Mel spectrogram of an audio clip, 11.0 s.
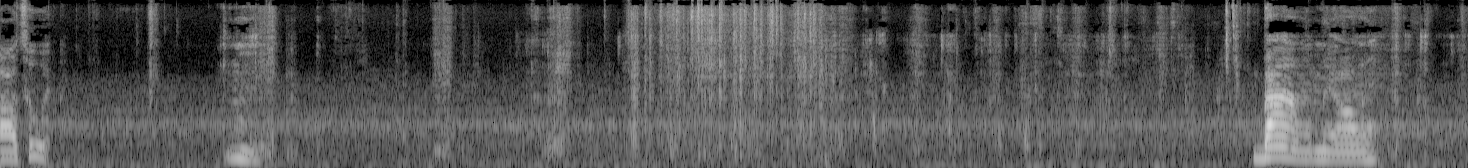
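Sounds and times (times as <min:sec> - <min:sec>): quiet chewing and mouth clicks: 0:06.4 - 0:09.4, 0:10.4 - 0:11.0.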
